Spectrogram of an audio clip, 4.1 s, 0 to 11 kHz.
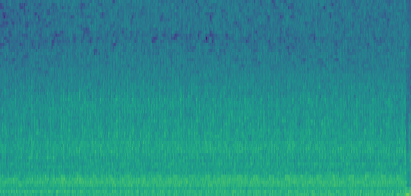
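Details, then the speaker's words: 5.9L Cummins diesel idling right after a top-end rebuild (new injectors, pushrods, head studs, valve springs, coolant bypass), valve cover just reinstalled, warming up to temperature and purging air; even clatter, steady rhythm, no misses or knocks: normal idle. "Alright, so we just got the valve cover back on, everything else bolted back up, and now we're just trying to get it back up to temp and make sure that there's no air in the"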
